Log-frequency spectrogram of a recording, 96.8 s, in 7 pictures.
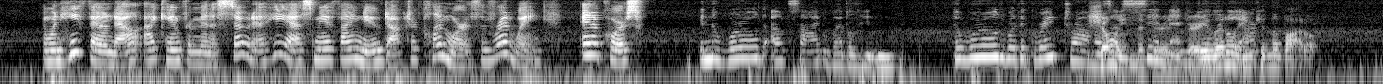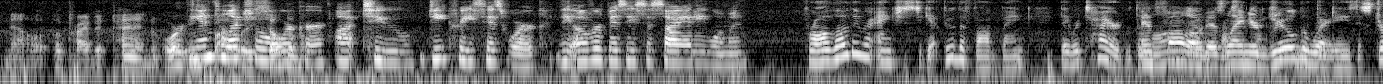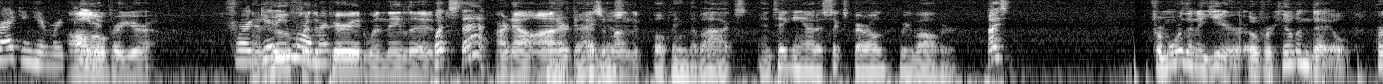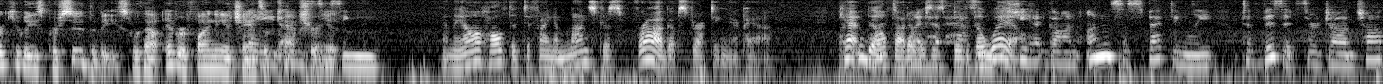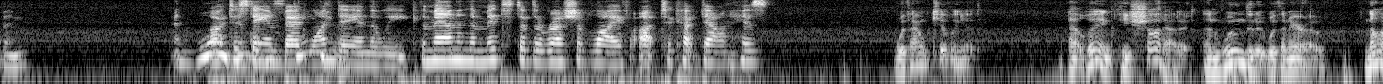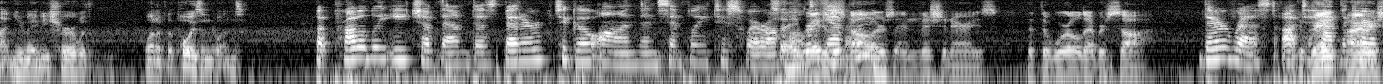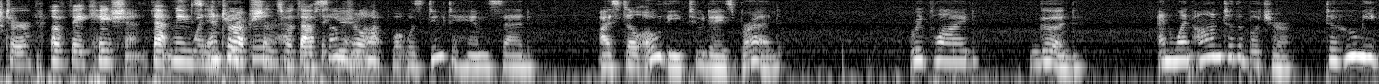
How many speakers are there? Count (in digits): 9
